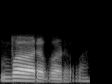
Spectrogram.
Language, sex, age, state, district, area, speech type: Marathi, female, 45-60, Maharashtra, Washim, rural, conversation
